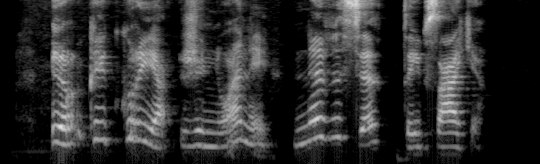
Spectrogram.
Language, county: Lithuanian, Vilnius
